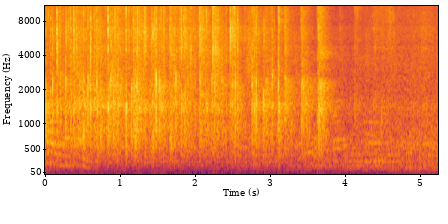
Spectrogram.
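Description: An audience at a Kaushambi youth self-reliance event breaks into applause, a dense patter of many hands clapping that gradually thins and fades toward the end.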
